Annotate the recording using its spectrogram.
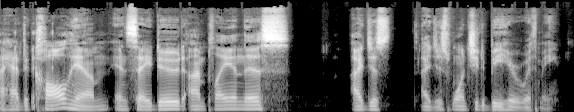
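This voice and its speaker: This man talks at a moderate pace with a medium pitch. His pitch varies in an ordinary way. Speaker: podcast co-host. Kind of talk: casual chat. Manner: animated, jokey.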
